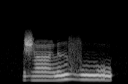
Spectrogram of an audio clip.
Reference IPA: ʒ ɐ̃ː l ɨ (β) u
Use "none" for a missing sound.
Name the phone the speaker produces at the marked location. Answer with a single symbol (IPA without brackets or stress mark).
v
